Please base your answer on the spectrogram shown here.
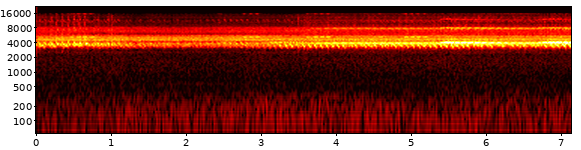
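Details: Autumn bell cricket song recorded in Sanuki, Chiba, Japan: high, clear ringing trills from several insects, swelling gradually and peaking in bright bell-like bursts near the end, with no other sounds.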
